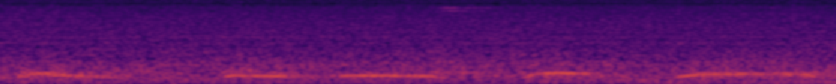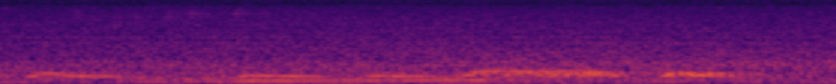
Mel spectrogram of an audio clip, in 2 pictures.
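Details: Canada geese on the South Pond in Midhurst, West Sussex, England: soft, mid-pitched calls, several birds overlapping in short two-note honks about every second, over a low steady hum.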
